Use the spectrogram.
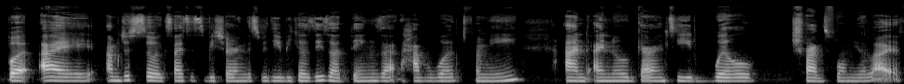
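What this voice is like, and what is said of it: Sore, strained voice. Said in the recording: “My voice is literally going sore.”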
